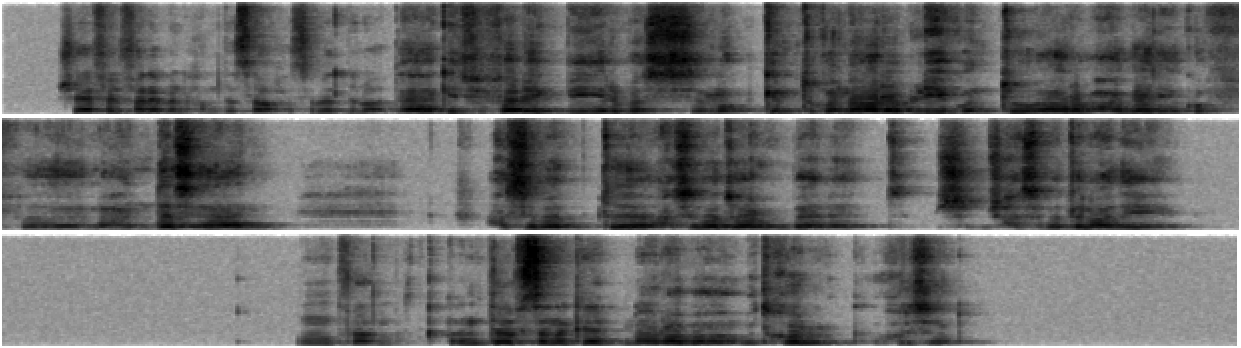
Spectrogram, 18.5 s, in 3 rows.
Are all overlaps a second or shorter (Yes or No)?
Yes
